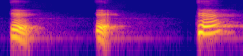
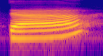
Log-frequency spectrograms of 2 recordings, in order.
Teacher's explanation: تا باریک ہوگی، ہلکی سی تھ کی ساؤنڈ آنی چاہیے لیکن اتنا بھی نہ ہو کہ ہم اس کو کلیئرلی تھا پڑھیں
